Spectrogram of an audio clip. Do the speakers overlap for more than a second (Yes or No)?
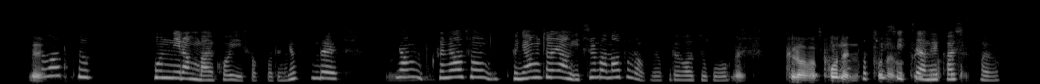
Yes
